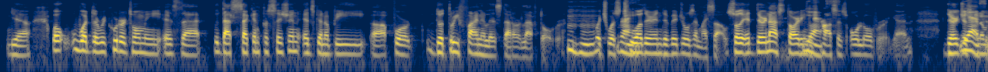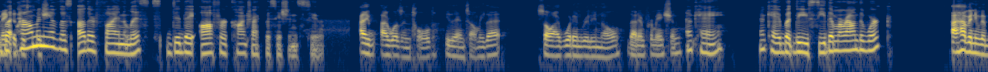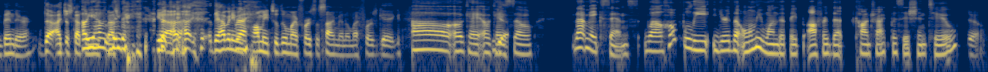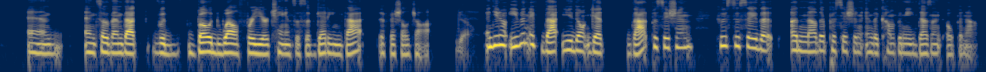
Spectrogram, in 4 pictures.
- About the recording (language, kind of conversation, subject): English, advice, How can I cope with being passed over for a job and improve my chances going forward?
- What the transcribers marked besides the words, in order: laughing while speaking: "been there yet? Okay, right"; laughing while speaking: "Yeah"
